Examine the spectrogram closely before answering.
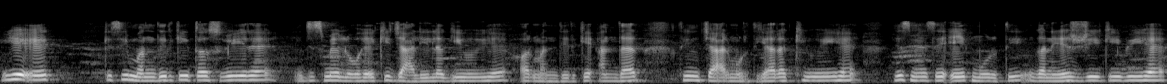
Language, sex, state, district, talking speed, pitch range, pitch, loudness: Hindi, female, Bihar, Kishanganj, 165 wpm, 170-195 Hz, 180 Hz, -19 LUFS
